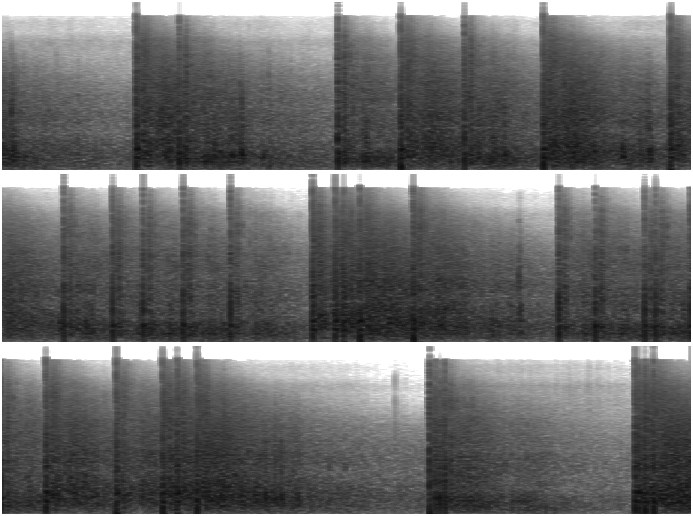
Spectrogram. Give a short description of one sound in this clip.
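Fireworks bang and crackle in rapid bursts outdoors.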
